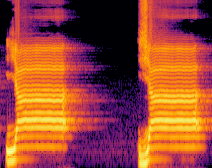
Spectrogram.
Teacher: اس کا مخرج جو ہے وہ زبان کا درمیانی حصہ اور اوپر کا درمیانی تالو کا درمیانی حصہ، یہاں سے جیم، شین اور یا، یہ تینوں حروف جو ہیں یہ ادا ہوتے ہیں۔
